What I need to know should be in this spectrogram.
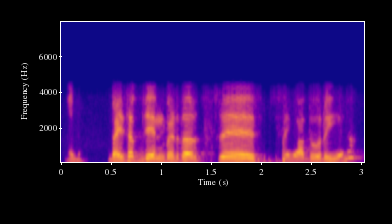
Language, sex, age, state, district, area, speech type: Hindi, male, 18-30, Madhya Pradesh, Bhopal, urban, conversation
